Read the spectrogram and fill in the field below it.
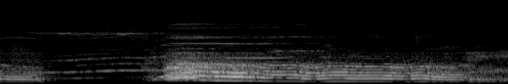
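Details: Pet dog howling indoors while watching the movie Polar Express on television; a quieter opening tone, then a loud sustained wavering howl from about two seconds, holding steady with slight pitch wobble.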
